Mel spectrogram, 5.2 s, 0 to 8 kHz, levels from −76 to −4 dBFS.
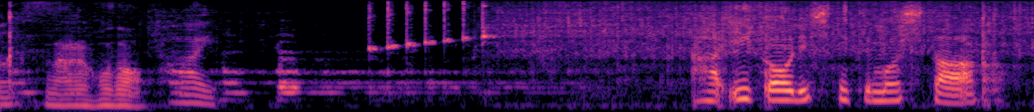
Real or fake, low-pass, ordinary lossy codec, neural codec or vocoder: fake; none; none; codec, 16 kHz, 16 kbps, FreqCodec, smaller model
